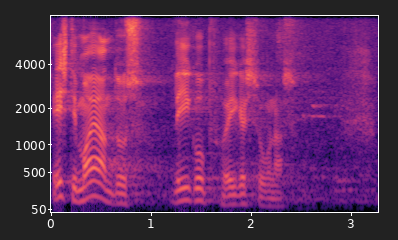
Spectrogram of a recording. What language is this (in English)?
Estonian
